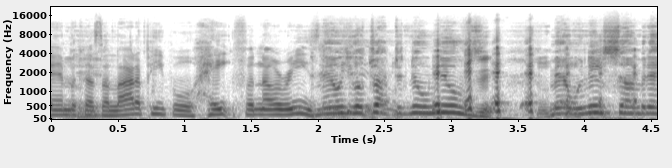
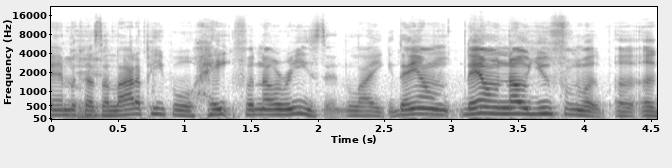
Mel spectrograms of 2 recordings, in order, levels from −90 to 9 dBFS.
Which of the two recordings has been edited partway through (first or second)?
first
